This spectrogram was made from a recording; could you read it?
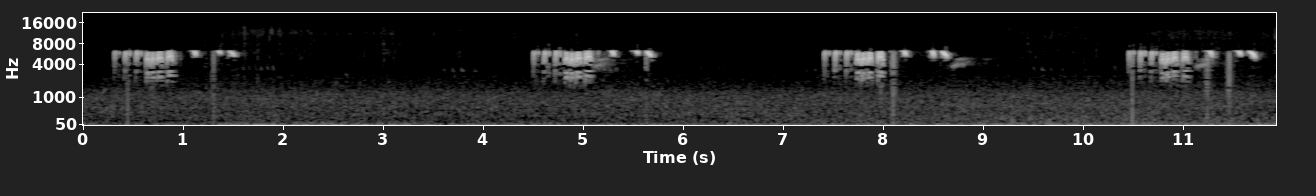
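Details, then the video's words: Blue tit calling at a fat ball feeder, Pellerey, 3 March 2017: a high, bright chittering phrase with a buzzy lower trail, repeated four times about every three seconds over a quiet background. "Mésange bleue"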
